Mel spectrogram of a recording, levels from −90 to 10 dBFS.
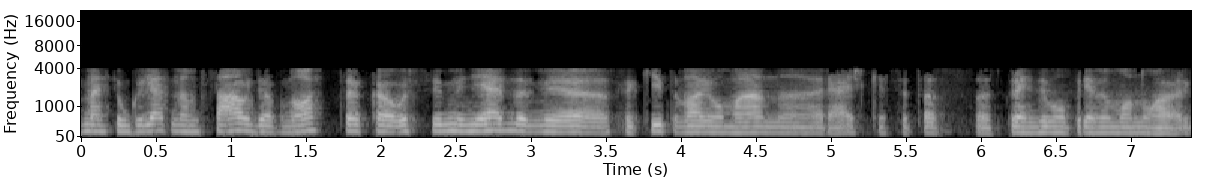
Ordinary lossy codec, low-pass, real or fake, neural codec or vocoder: AAC, 16 kbps; 7.2 kHz; real; none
